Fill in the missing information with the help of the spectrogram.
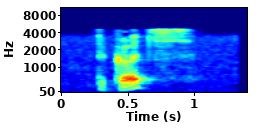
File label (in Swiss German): "katz", alsace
